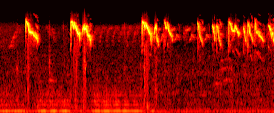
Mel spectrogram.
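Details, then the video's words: Female and colony white-eye calls played to prompt a male's song: isolated high, down-slurred notes at first, building into a quicker chattering series of sharp chips. "Suara Pleci Betina dan Koloni Untuk Terapi Kicau Pleci Jantan"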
